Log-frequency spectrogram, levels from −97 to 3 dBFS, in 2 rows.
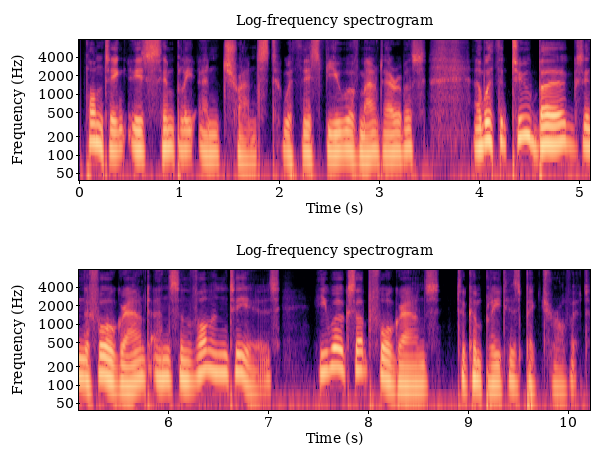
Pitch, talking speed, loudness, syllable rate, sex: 125 Hz, 180 wpm, -18 LUFS, 5.2 syllables/s, male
